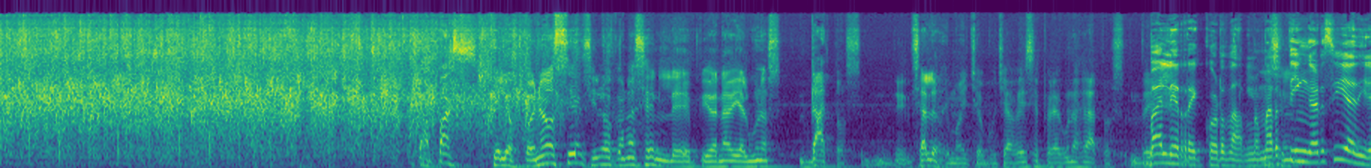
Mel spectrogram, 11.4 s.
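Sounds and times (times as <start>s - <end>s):
audience applause: 0.0s - 4.9s
speech: 3.5s - 11.4s.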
